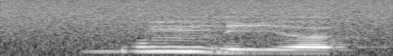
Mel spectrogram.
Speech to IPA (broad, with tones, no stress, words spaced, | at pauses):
bu˧ŋni˩ə̯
